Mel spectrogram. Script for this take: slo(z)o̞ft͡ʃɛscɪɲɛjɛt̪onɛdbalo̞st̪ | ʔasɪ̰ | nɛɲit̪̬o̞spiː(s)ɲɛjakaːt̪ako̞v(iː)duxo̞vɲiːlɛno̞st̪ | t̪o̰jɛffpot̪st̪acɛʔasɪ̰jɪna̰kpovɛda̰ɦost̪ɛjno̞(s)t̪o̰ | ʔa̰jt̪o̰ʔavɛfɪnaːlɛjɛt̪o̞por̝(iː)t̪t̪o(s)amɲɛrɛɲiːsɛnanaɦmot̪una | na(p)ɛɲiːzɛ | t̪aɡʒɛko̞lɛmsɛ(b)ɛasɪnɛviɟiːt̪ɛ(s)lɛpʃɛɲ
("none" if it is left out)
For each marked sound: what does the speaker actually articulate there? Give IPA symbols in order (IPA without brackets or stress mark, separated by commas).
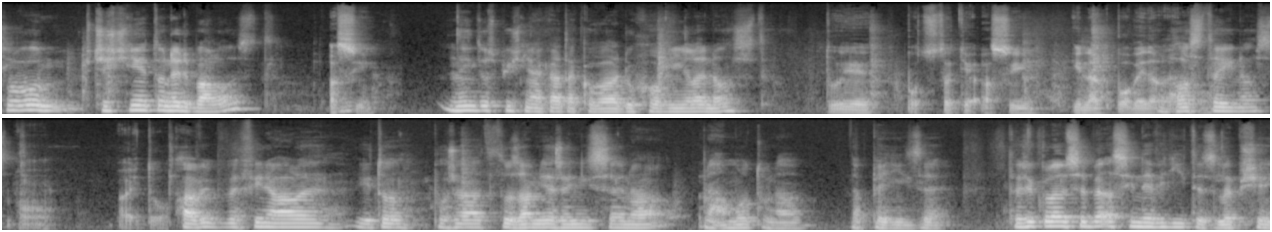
v, ʃ, aː, s, aː, z, p, b, z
